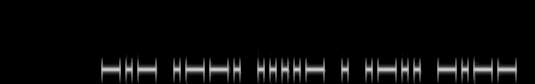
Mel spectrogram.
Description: Morse code, heard as a keyed tone, about 20 wpm, 700 Hz. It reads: KP4ELY
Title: USA Call Signs - 6 Characters - Repeated 3x - 20wpm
